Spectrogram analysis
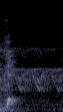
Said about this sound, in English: Yeah, the ambulance is outside.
